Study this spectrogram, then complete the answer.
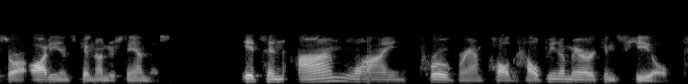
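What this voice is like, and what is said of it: Speaking very slowly and deliberately. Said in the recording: “say this very slowly”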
